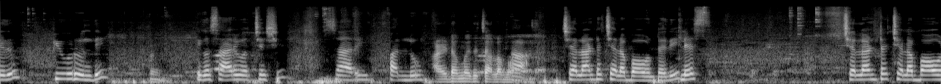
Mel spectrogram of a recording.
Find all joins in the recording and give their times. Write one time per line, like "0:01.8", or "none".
0:06.8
